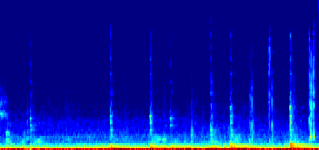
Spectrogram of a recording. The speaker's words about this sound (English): Splash.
